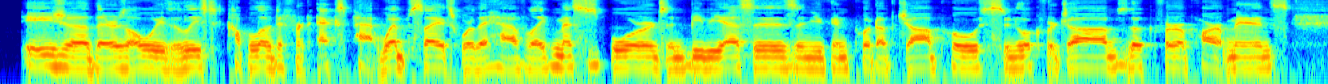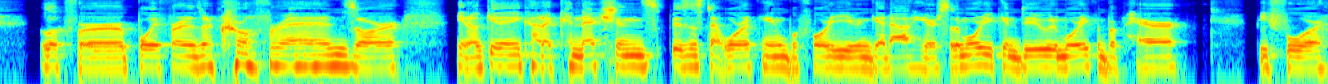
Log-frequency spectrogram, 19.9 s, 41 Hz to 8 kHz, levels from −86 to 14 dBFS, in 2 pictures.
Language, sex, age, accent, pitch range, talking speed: English, male, 20-39, American, 110-130 Hz, 200 wpm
